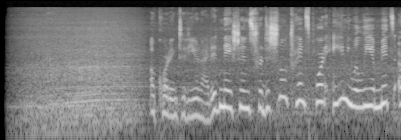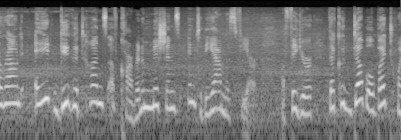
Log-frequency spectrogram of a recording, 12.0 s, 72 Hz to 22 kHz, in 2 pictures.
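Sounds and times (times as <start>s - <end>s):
scooters and cars driving: 0.1s - 12.0s.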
